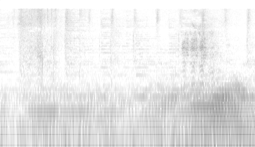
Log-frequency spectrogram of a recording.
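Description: Baby goats on a small homestead bleat close by, their wavering cries overlapping in the foreground while the outdoor farm setting carries faint background noise; there is no speech.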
